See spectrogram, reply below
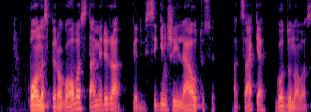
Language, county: Lithuanian, Klaipėda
